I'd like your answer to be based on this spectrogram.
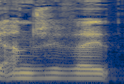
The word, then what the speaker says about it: Andrzej: Oui, Andrzej e, Wajda, je, je, le prononce en polonais. – Oui, oui, c'est moi qui le prononce à la française.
